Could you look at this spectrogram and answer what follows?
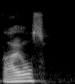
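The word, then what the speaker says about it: Illyes: Is that how you pronounce his name? Iles? – That's what I call.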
